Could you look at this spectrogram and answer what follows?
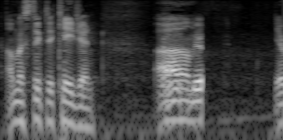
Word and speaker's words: Kajan: Doesn't have the same ring to it, but they said it was Kajan. No, I'm sorry. Hey, Cajun, sorry. I'm going to stick to Cajun. It rhymes with Ragin'.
